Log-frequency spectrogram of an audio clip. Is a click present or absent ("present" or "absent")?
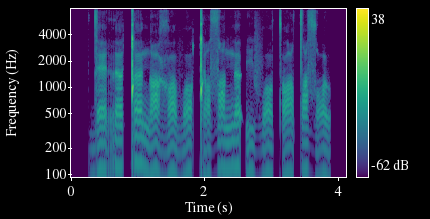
present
